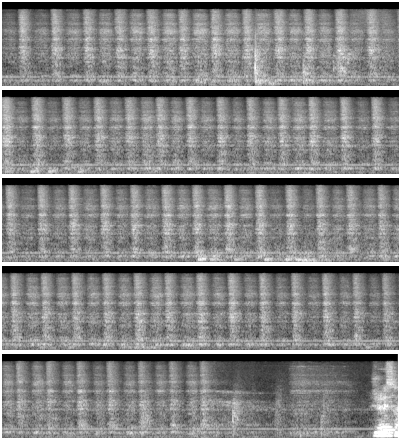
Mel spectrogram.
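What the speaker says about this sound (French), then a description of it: "je me sers de ma sangle abdominale pour mimer une sorte de respiration rapide" Rapid Kapalabhati yoga breathing with forceful abdominal exhalations through the nose, a quick steady rhythm of breathy puffs repeating close up for over twenty seconds before stopping.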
